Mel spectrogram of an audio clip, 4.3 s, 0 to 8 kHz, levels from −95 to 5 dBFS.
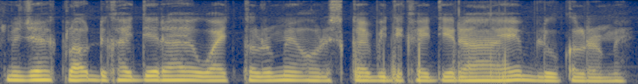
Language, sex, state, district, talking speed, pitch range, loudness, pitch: Hindi, male, Arunachal Pradesh, Longding, 255 wpm, 135-150 Hz, -15 LUFS, 140 Hz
